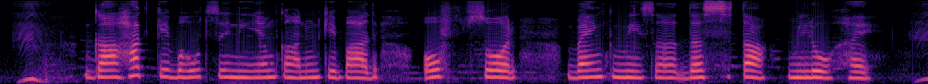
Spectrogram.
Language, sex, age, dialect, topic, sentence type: Magahi, female, 18-24, Southern, banking, statement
